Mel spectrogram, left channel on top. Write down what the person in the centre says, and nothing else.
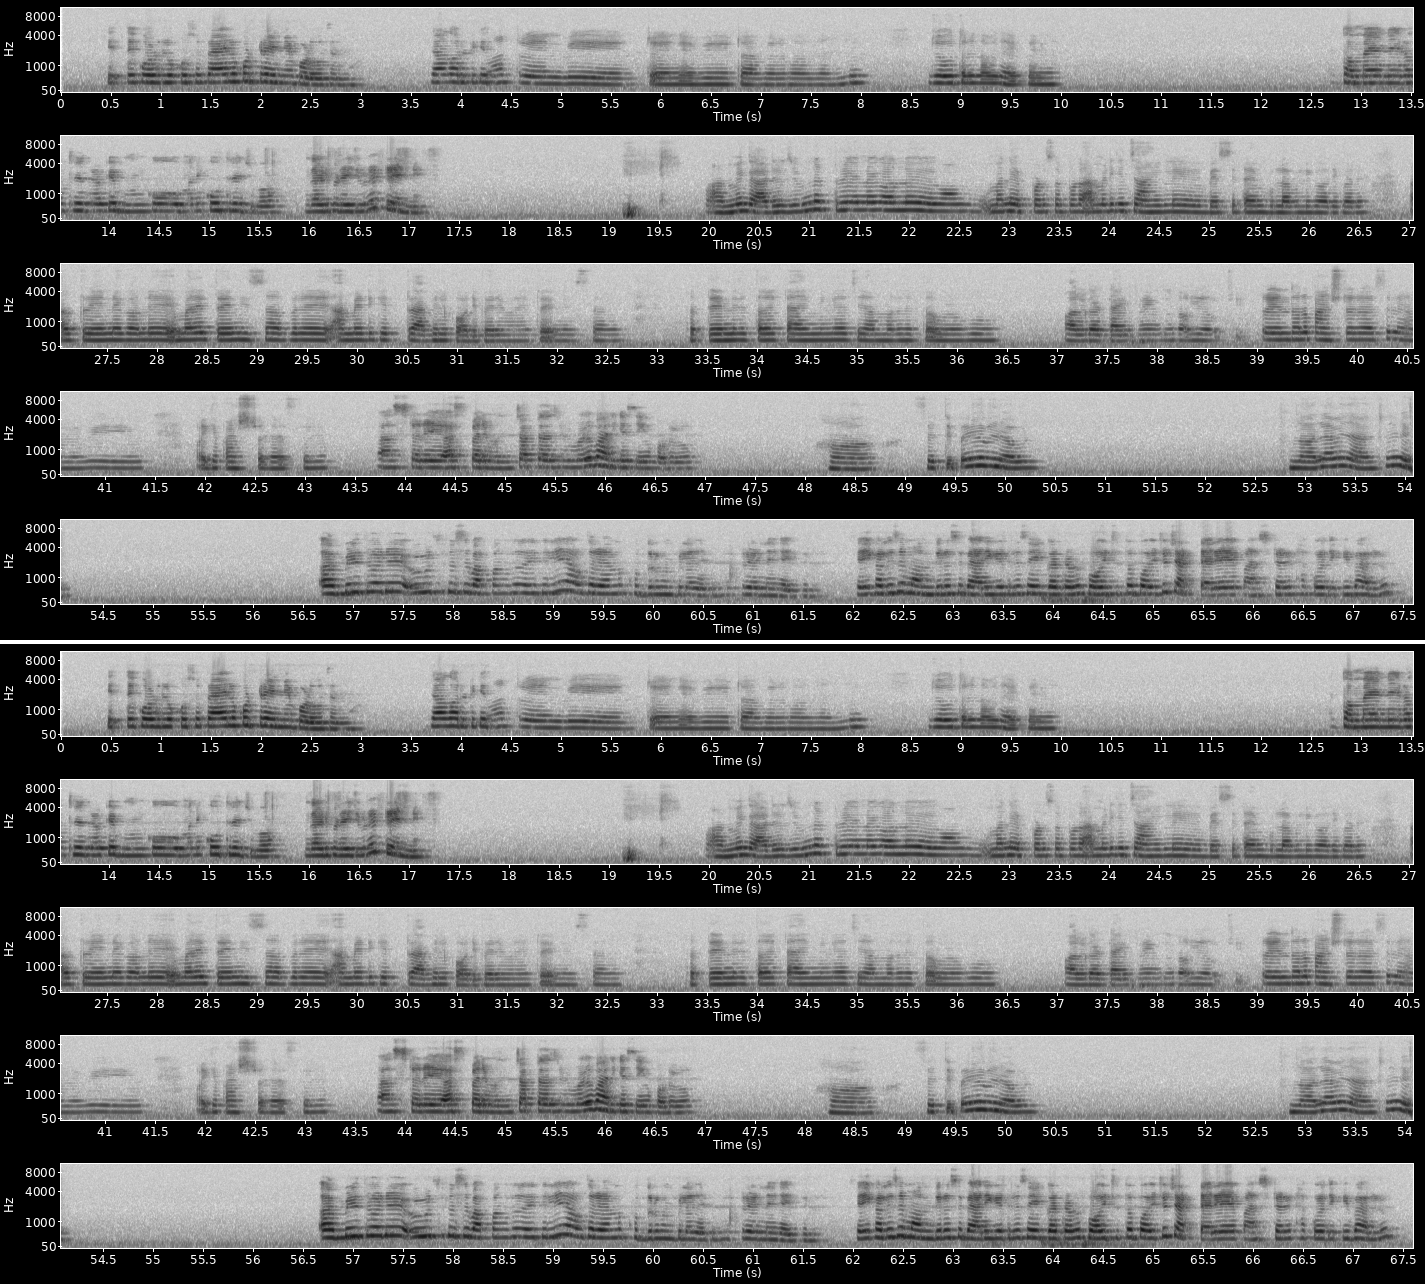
ହଁ ଟ୍ରେଲୱ ଟ୍ରେନରେ ବି ଟ୍ରାଭେଲ କରୁଛନ୍ତି ଯୋଉଥିରେ ତମେ ଯାଇପାରିବ
<inaudible> ଆମେ ଗାଡିରେ ଯିବୁ ନା ଟ୍ରେନରେ ଗଲେ କଣ ମାନେ ଏପଟ ସେପଟ ଆମେ ଟିକେ ଚାହିଁଲେ ବେଶୀ ଟାଇମ ବୁଲାବୁଲି କରିପାରେ ଆଉ ଟ୍ରେନରେ ଗଲେ ମାନେ ଟ୍ରେନ ହିସାବରେ ଆମେ ଟିକେ ଟ୍ରାଭେଲ କରିପାରିବୁନ ଟ୍ରେନ ହିସାବରେ ଟ୍ରେନ ରେ ଯେତେବେଳେ ଟାଇମିଙ୍ଗ ଅଛି ଆମର ସେତେବେଳକୁ ଅଲଗା ଟାଇମ ରହିଯାଉଛି ଟ୍ରେନ ଧର ପାଞ୍ଚଟାରେ ଆସିଲେ ଆମେ ବି ଆଜ୍ଞା ପାଞ୍ଚଟାରେ ଆସିଥିଲି।
ହଁ ସେଥିପାଇଁ ଆବେ ଯାଉନୁ। ନହେଲେ ଆମେ ଯାଆନ୍ତୁ।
